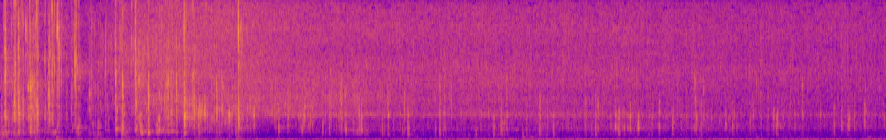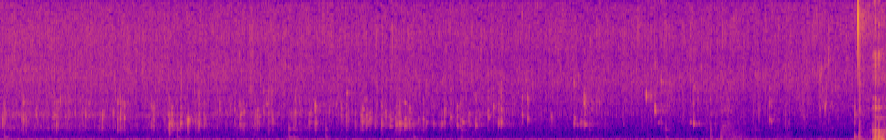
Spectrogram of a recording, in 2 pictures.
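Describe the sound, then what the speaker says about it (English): Rockstar Boom Piña Colada energy drink is poured into cups, a continuous fizzy splashing and bubbling stream that stays steady for several seconds, fairly quiet and with no talking. "let's pour some of this into the cups"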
